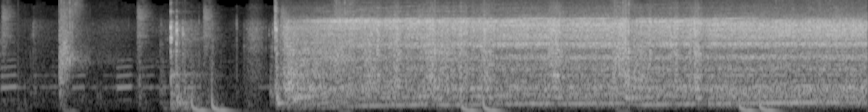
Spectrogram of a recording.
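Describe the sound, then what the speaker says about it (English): A blender whirs loudly and steadily after a few short clicks and knocks, blending a vegan frittata mixture, its motor droning continuously with faint thumps underneath. "My blender's over here, so I'm just gonna blend it."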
